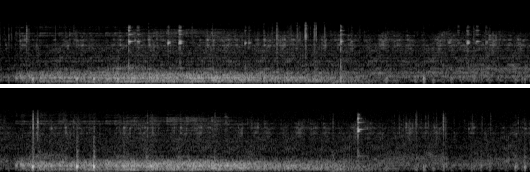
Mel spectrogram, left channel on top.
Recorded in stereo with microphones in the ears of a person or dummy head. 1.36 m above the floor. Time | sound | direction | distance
0.1 | a squeak | centre (ahead or behind) | 3 m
